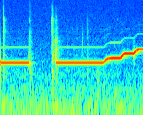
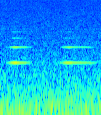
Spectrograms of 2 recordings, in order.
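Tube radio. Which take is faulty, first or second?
second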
